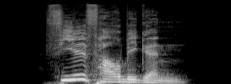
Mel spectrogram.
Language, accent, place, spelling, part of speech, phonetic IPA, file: German, Germany, Berlin, vielfarbigen, adjective, [ˈfiːlˌfaʁbɪɡn̩], De-vielfarbigen.ogg
- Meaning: inflection of vielfarbig: 1. strong genitive masculine/neuter singular 2. weak/mixed genitive/dative all-gender singular 3. strong/weak/mixed accusative masculine singular 4. strong dative plural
